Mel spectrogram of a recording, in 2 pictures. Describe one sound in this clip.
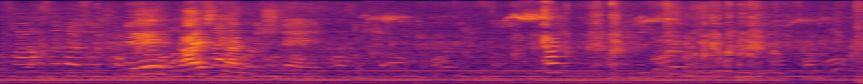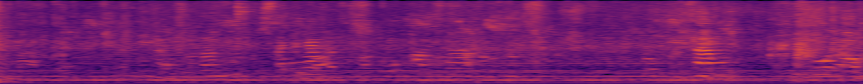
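Dogs whine and yelp excitedly.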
